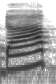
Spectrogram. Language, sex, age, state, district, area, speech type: Bengali, female, 18-30, West Bengal, Alipurduar, rural, spontaneous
